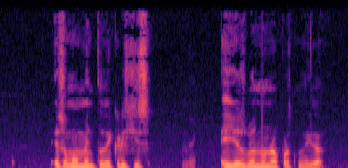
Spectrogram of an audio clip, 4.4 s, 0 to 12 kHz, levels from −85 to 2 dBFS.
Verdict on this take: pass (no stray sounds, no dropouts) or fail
fail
